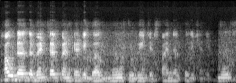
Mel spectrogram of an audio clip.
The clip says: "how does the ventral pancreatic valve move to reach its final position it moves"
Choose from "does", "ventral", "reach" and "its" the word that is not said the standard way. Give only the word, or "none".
ventral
